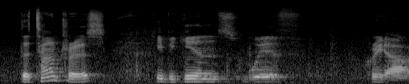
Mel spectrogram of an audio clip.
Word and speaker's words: Kriya: And when Long-chen-pa presents the Tantras, he begins with Kriya, or Jia, as it's mispronounced, because the Sanskrit comes across as, and it's mispronounced in Tibetan as Jia.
